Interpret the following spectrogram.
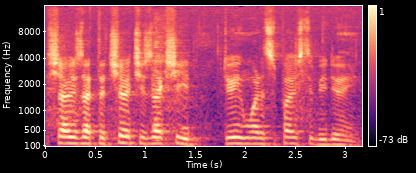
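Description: A man with a South African accent preaching a church sermon, earnest and humble, with frequent restarts and softer, slower prayer passages. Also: on the high side, fairly even intonation, slight background noise. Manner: prays softly and slowly. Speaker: lay preacher.

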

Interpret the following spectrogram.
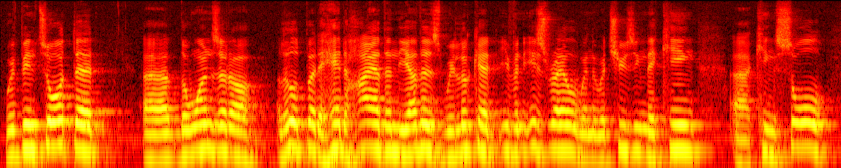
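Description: A man with a South African accent preaching a church sermon, earnest and humble, with frequent restarts and softer, slower prayer passages. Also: a little high. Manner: prays softly and slowly. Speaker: lay preacher.

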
